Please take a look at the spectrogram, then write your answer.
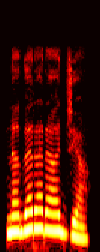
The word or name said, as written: ನಗರರಾಜ್ಯ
